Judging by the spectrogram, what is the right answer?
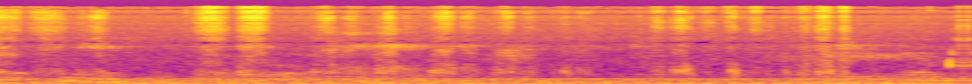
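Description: Small flat paintbrush stroking ink across paper: a run of short, scratchy back-and-forth brush strokes filling in a swatch, over a steady low background hum.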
